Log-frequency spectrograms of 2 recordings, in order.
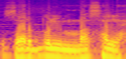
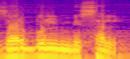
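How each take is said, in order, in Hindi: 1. आख़िरी लफ़्ज़ 'a' स्वर से शुरू होता है। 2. आख़िरी लफ़्ज़ 'i' स्वर से शुरू होता है। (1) "दुरुस्त लफ्ज़" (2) "लफ्ज़ बोलते हैं"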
